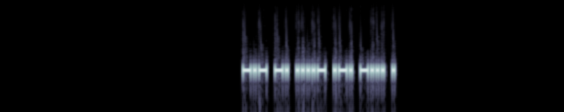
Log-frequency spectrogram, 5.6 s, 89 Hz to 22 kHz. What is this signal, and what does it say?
Morse code, heard as a keyed tone, about 41 wpm, 700 Hz. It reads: KN4RBE
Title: USA Call Signs - 6 Characters - Repeated 3x - 45wpm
